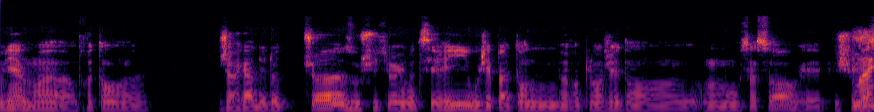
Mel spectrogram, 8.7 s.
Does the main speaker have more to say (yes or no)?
no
